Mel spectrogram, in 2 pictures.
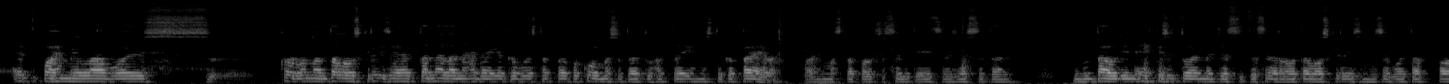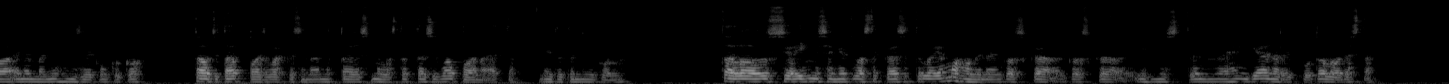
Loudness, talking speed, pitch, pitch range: -41 LUFS, 135 wpm, 125 Hz, 120-135 Hz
